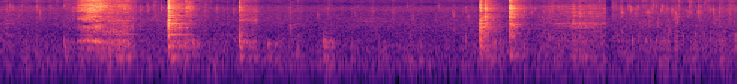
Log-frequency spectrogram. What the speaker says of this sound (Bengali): দিয়ে হালকা পানি দিয়ে আমি এটা কষিয়ে নেব।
